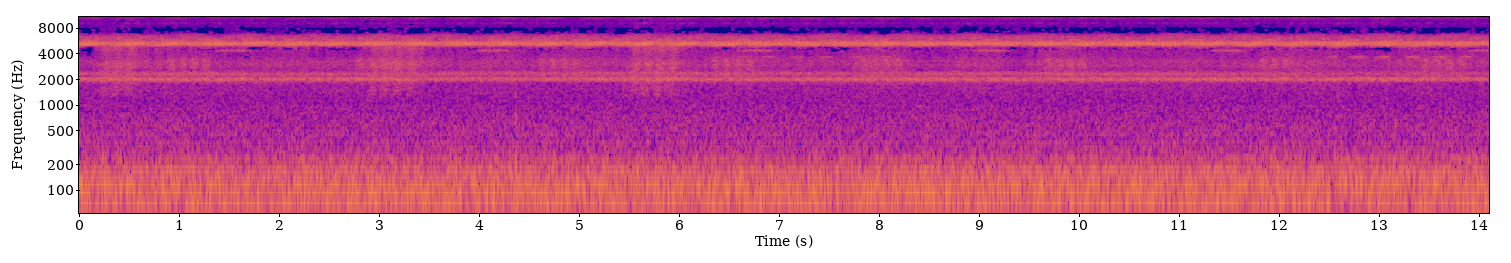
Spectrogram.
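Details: Crickets keep up a continuous shrill, ringing trill with a few stronger pulsed chirps early on, then an even steady drone, over soft low rumble.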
